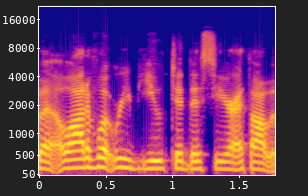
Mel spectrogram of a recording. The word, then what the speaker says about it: Rebuke: Is it Rebuke? Is that how you say his name? I think it's, yes, Rebuke. – I don't know. The Rebuke remix that came out towards the later end of the year.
